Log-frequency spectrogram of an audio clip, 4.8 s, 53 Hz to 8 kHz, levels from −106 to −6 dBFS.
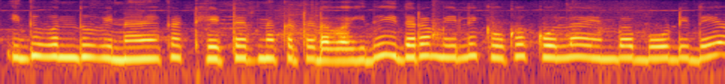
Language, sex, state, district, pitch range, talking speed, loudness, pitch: Kannada, female, Karnataka, Bangalore, 250-275 Hz, 135 wpm, -15 LUFS, 260 Hz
